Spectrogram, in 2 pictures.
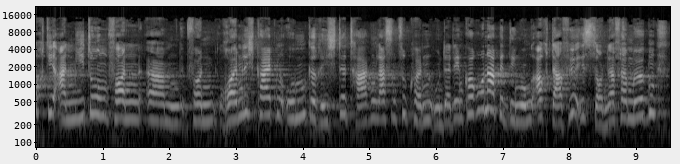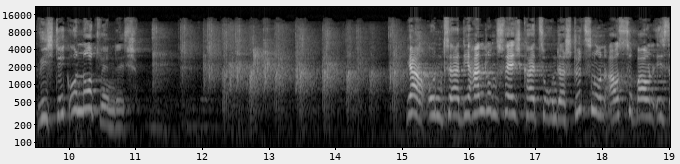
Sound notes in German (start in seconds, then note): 8.0 Beifall BÜNDNIS 90/DIE GRÜNEN und CDU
